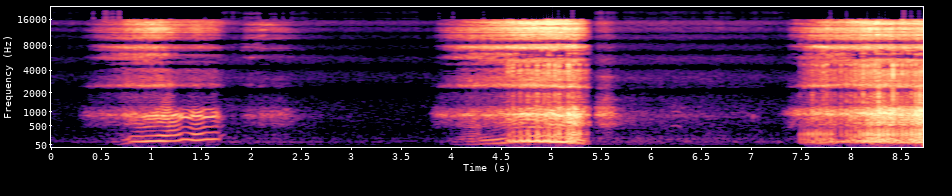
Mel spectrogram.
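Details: Person snoring at 4:40 am on the second night recorded: loud rattling snores on inhalation, about three in the clip, with quiet pauses between.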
